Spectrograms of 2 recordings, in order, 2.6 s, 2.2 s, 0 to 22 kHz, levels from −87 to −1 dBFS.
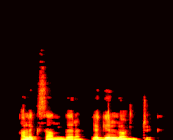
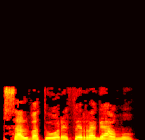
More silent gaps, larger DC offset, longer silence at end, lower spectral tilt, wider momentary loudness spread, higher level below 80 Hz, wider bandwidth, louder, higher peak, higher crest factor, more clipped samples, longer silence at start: neither; neither; first, 0.35 s vs 0.2 s; first, -7.5 dB/octave vs -3.5 dB/octave; first, 11 LU vs 4 LU; first, -54 dBFS vs -62 dBFS; first, 10.5 kHz vs 8.8 kHz; first, -19 LUFS vs -24 LUFS; first, -2 dBFS vs -8 dBFS; about the same, 16 dB vs 16 dB; neither; first, 0.3 s vs 0.05 s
